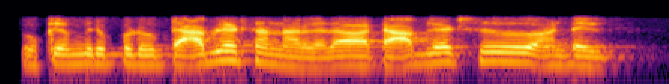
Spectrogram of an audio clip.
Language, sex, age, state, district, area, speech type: Telugu, male, 18-30, Telangana, Wanaparthy, urban, conversation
